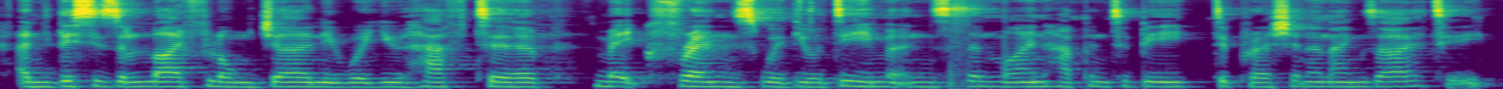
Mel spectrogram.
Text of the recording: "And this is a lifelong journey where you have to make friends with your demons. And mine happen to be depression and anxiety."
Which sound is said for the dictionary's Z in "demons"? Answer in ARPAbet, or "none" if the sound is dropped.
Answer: Z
